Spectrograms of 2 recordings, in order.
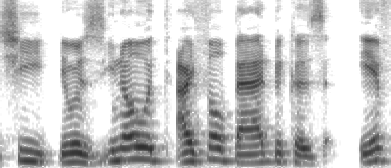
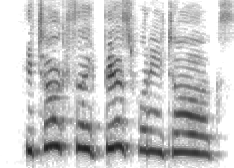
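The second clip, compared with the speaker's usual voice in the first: put-on very high small child voice; 4 dB louder than usual. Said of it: "it sounds like a small child".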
